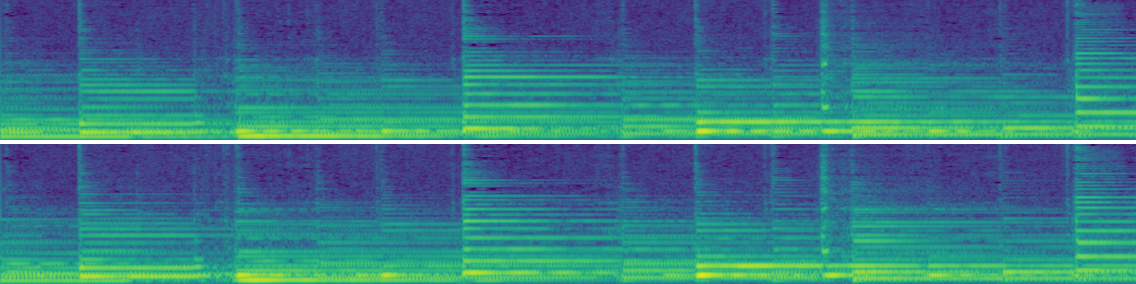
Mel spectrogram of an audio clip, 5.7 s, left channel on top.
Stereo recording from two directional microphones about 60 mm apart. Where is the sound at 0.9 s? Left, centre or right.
Right.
